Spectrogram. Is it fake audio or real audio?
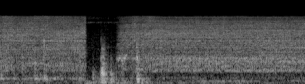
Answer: fake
